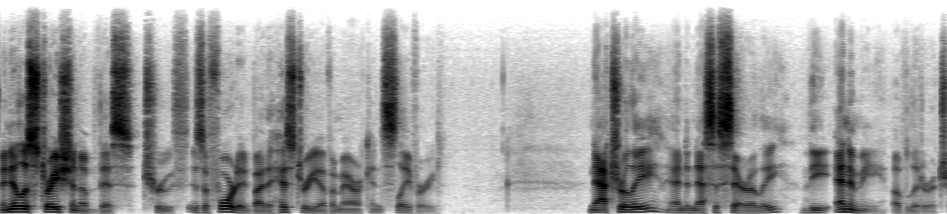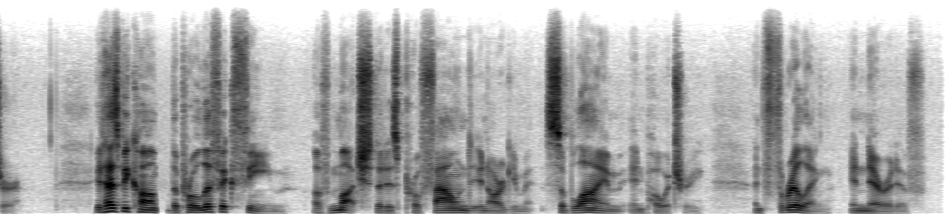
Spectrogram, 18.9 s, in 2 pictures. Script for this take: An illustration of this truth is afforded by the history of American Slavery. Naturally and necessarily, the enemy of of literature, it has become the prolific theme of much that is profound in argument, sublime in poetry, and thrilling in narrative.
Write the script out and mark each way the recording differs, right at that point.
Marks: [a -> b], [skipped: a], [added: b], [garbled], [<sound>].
An illustration of this truth is afforded by the history of American Slavery. Naturally and necessarily, the enemy of [skipped: of] literature, it has become [dropout] the prolific theme of much that is profound in argument, sublime in poetry, and thrilling in narrative.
